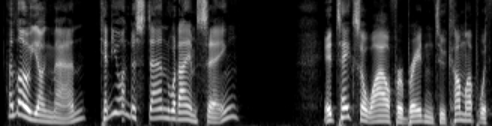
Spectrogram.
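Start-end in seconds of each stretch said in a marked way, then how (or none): 0.1-3.2 higher, gentle motherly voice; a mother checking on a stranger; kind older woman. A narrator's reading. Mother gently asks the stranger if he understands. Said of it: "an older woman says".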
